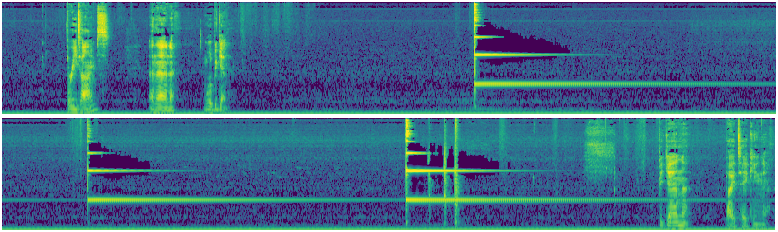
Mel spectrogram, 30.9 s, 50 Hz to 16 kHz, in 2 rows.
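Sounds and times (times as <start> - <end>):
faint low hum: 0.0 - 30.9
speech: 1.3 - 2.2, 2.9 - 4.6, 30.1 - 30.9
meditation bell struck to begin a meditation: 9.4 - 15.4, 17.2 - 30.9.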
